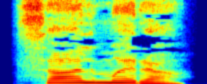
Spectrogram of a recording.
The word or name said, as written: ಸಾಲುಮರ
